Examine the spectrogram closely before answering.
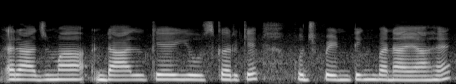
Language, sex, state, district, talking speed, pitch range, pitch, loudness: Hindi, female, Gujarat, Valsad, 120 wpm, 215-225 Hz, 220 Hz, -12 LUFS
